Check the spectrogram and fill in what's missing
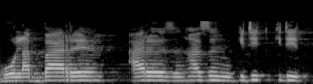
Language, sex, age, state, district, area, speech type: Bodo, female, 45-60, Assam, Baksa, rural, spontaneous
